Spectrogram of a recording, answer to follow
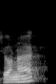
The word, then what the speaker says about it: জনাক: জোনাক, জোনাক জ্যোৎস্না থেকে জোনাক, আর জোনাক কথাটার আরেকটু অপভ্রংশ হয়ে এখানে হয়েছে জনাক। আমাদের আঞ্চলিক যে অ্যাকসেন্ট, ডায়ালেক্ট, এখানে উচ্চারণটা হয়ে গেছে জনাক।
